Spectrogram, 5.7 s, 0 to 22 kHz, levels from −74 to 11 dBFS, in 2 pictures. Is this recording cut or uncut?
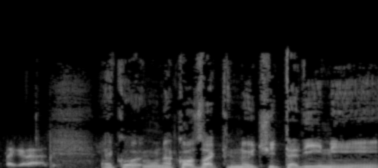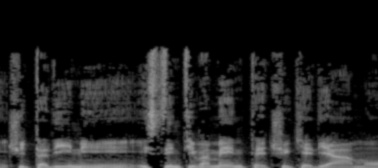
cut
